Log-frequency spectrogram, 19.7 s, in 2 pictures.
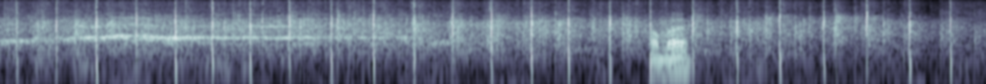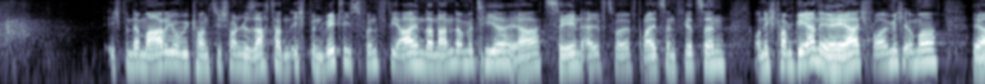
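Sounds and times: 
audience applause: 0.0 - 10.2
speech: 6.6 - 7.0, 11.0 - 19.7.

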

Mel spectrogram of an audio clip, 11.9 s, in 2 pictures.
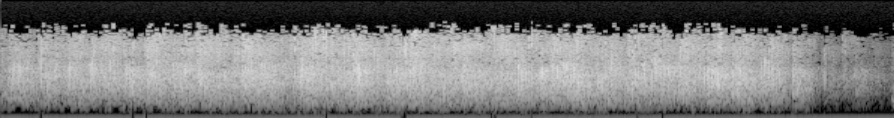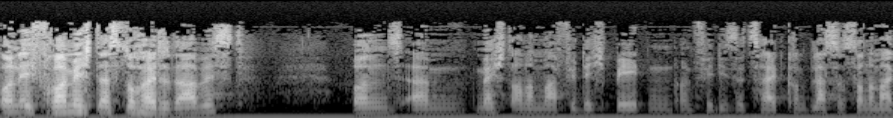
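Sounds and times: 
audience applause: 0.0 - 5.9
speech: 6.0 - 7.6, 8.3 - 11.8.

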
